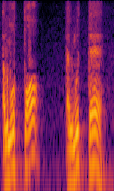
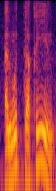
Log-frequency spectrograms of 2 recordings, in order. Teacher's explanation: القاف هنا المكسوره دايما بتبقى ايه؟ ضعيفه جدا، بس ما تصلش الكاف · Shown in: second take · Term: القاف المكسوره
